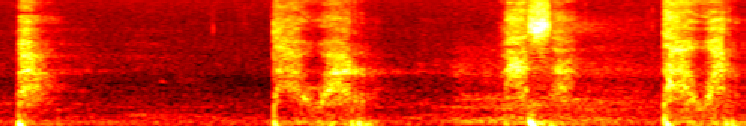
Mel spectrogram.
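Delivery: voiceless mock whisper; hushed aside. Pastor discreetly telling village head the wine is tasteless, whispered. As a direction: whisper it secretly to the man beside you.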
